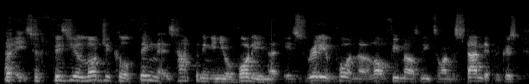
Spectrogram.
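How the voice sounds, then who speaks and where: A fitness coach co-hosting a podcast explains nutrition with confident, emphatic coaching energy. His voice is a little high and a bit bright, and he talks rapid-fire. The recording quality is low.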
